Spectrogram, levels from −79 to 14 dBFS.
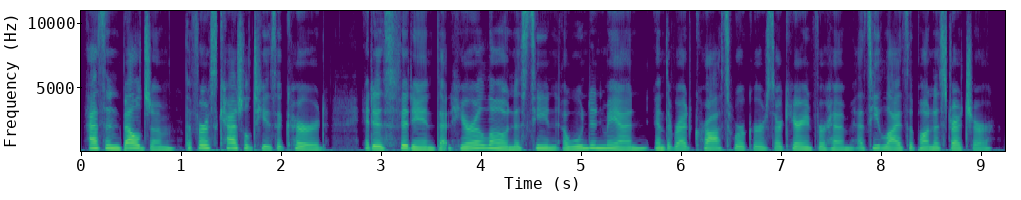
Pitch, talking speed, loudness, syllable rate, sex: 215 Hz, 215 wpm, -17 LUFS, 5.7 syllables/s, female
